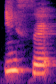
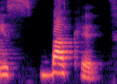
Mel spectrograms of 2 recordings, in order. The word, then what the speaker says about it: ice bucket: I Bucket no Bucket esta u pasaría a sonar como una a y quitamos la c simplemente para evitar confusión así que sería Ice Bucket Ice Bucket icea vamos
